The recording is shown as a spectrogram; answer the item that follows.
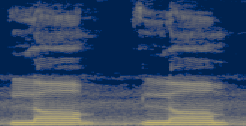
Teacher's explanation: लाम जो है ज़बान की नोक और ऊपर वाले दांतों के जड़, वहाँ से जो है लाम निकलता है।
